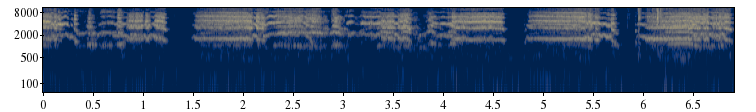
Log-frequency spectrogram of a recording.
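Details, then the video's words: Peregrine falcons calling at supper time at the Palace of Culture and Science, Warsaw, Poland, July 2022. Insistent, hoarse screams come about once a second, with some choppy stuttering notes among them. "Sokół wędrowny PKiN Warszawa - Chłopaki wstawać kolacja"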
